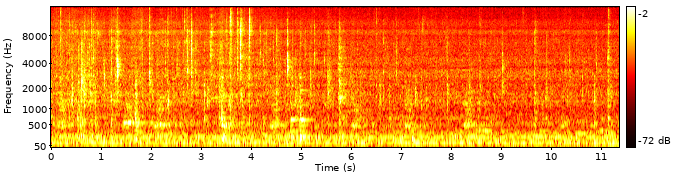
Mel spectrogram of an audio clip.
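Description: Eggs frying in hot oil with onion, green chilli and curry leaves, sizzling with many small crackling pops. A spatula stirs and scrapes the pan in the first few seconds, and the crackle thins out later.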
